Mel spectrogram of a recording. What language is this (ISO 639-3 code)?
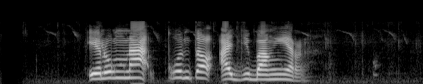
sun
